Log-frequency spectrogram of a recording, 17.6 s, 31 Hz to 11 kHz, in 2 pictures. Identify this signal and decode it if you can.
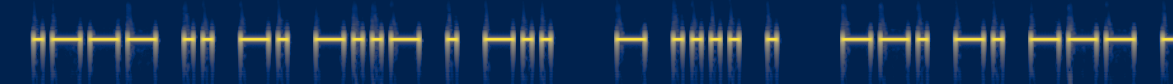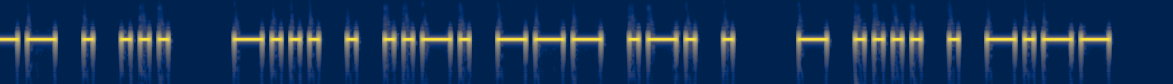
Morse code, heard as a keyed tone, about 17 wpm, 700 Hz. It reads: JINXED THE GNOMES BEFORE THEY
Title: Pangram Challenge v2 - 17wpm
